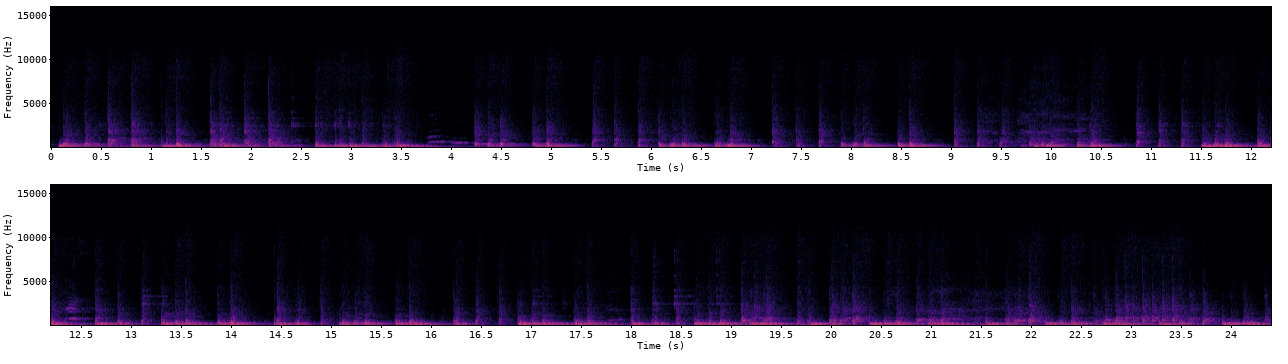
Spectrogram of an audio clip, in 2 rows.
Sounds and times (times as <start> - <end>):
Percussion: 0.0 - 24.4.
